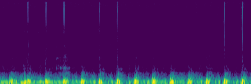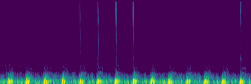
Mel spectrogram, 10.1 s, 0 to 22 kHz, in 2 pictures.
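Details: Rapid, regular low heart thumps at about 165 beats a minute after pressure on the chest using gravity; displayed heart rate added afterwards; tachycardia.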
